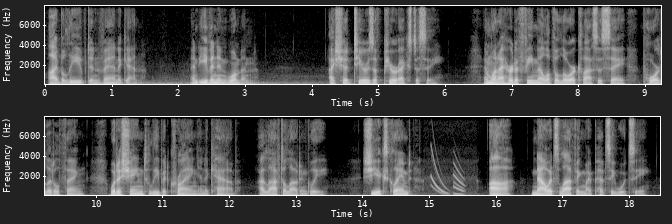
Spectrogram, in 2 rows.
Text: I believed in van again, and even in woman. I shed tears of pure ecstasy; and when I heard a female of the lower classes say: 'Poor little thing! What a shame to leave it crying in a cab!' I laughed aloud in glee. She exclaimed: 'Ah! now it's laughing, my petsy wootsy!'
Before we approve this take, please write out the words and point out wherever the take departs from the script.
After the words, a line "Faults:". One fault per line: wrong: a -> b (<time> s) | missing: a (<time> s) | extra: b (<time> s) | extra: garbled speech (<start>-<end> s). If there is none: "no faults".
I believed in van again, and even in woman. I shed tears of pure ecstasy; and when I heard a female of the lower classes say: 'Poor little thing! What a shame to leave it crying in a cab!' I laughed aloud in glee. She exclaimed: 'Ah! now it's laughing, my petsy wootsy!'
Faults:
no faults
